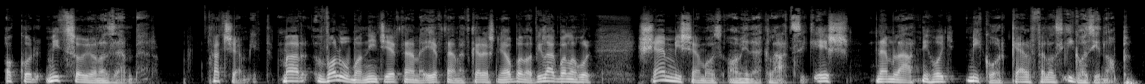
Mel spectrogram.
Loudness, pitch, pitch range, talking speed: -16 LUFS, 115 Hz, 95-140 Hz, 170 wpm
